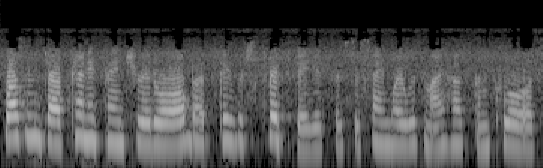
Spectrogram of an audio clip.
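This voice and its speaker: An actress playing a matronly, middle-aged widowed neighbor in a 1950s radio drama, rambling in a folksy, chatty way. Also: female voice, fairly high pitch, steady tone, normal speed, lightly acted. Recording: dull old radio recording with hiss.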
